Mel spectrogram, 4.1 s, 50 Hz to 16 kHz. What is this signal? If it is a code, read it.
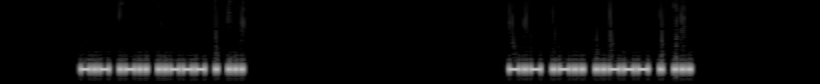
Morse code, heard as a keyed tone, about 62 wpm, 700 Hz. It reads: KL2ES KL2ES
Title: Speed Racing - USA 2x2 Call Signs 50wpm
